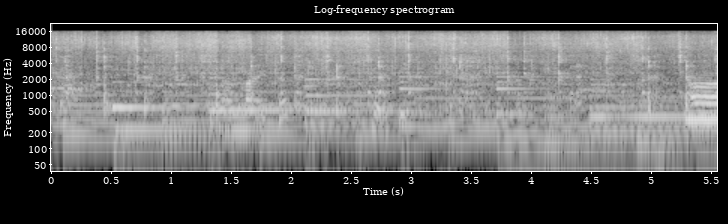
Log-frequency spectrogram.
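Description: Half of a medium onion sautés and is stirred in a pan for vegetable pulao, a steady close sizzle with scraping stirs under soft background music.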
